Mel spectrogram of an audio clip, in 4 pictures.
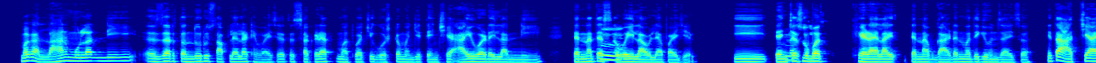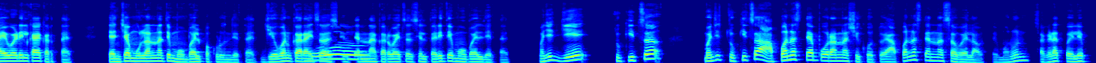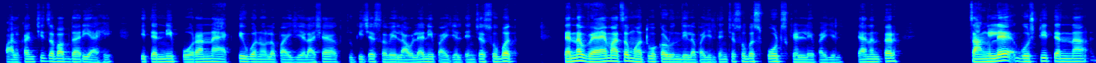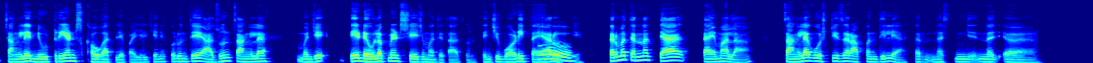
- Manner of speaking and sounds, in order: "पाहिजे" said as "पाहिजेल"; "पाहिजे" said as "पाहिजेल"; "पाहिजे" said as "पाहिजेल"; "पाहिजे" said as "पाहिजेल"; "पाहिजे" said as "पाहिजेल"; in English: "न्यूट्रिएंट्स"; "पाहिजे" said as "पाहिजेल"; in English: "डेव्हलपमेंट स्टेजमध्ये"
- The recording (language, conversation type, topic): Marathi, podcast, सकाळी ऊर्जा वाढवण्यासाठी तुमची दिनचर्या काय आहे?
